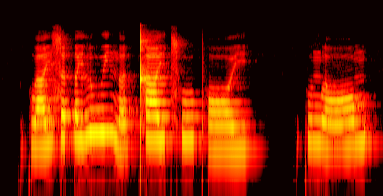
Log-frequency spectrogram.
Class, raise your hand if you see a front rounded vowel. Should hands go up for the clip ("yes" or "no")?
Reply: no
